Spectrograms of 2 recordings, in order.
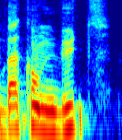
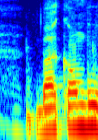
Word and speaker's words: Bakambu: suis journaliste aux radios ont dit bakambu ou bac en but bakambu bakambu cédric bakambu et bacon but ça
